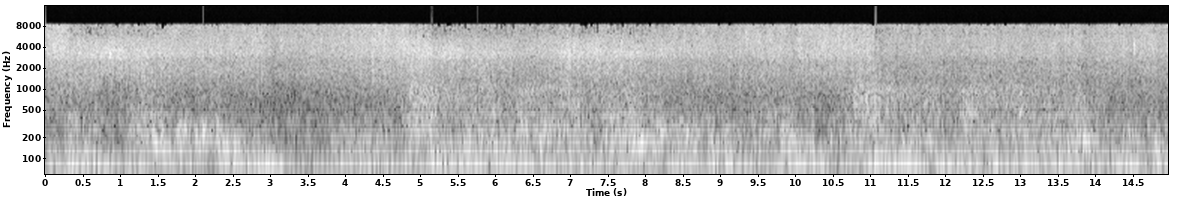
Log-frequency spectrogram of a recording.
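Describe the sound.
Rolling thunder rumbles through a heavy, steady downpour, the rain a loud, continuous hiss that never lets up across the whole stretch.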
